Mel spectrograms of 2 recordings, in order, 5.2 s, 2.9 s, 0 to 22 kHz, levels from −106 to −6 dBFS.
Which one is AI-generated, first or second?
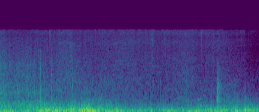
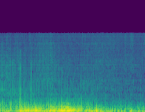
second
